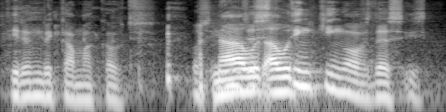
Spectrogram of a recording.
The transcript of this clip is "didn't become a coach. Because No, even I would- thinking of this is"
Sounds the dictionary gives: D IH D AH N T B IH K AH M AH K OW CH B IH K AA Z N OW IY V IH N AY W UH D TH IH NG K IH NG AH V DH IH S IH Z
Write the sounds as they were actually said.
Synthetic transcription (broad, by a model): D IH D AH N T B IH K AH M AH K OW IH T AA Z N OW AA W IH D AY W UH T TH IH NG K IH NG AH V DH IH S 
